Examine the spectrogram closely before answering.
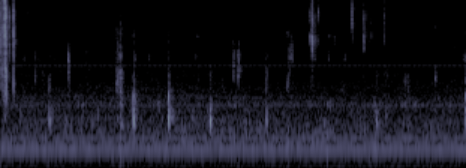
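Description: Dried, salted giant water bug (Lethocerus indicus) being cracked open by hand: a sharp crunch of the shell right at the start, then scattered faint cracks and clicks as the brittle shell is picked apart.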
